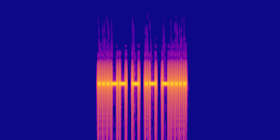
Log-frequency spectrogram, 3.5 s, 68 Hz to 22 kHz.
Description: Morse code, heard as a keyed tone, about 44 wpm, 700 Hz. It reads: 3TA6
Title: Common Cut Numbers - 4-Digit 45wpm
